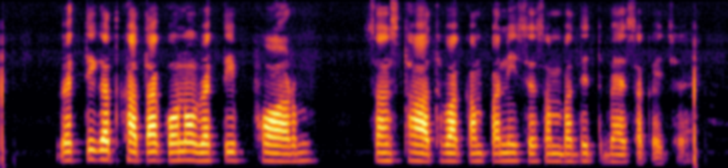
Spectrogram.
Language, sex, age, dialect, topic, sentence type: Maithili, male, 18-24, Eastern / Thethi, banking, statement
